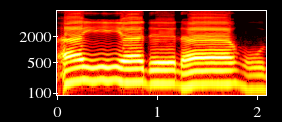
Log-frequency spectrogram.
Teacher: Dal sukun sebagaimana yang awal wajib dipantulkan karena ia bacaan qalqalah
